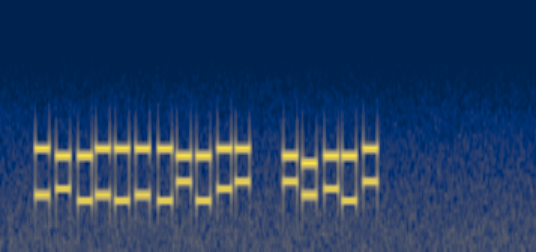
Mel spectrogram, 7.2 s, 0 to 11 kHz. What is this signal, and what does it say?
DTMF, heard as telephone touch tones, dialled by hand, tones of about 190 ms. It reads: 6826363029# 0482#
